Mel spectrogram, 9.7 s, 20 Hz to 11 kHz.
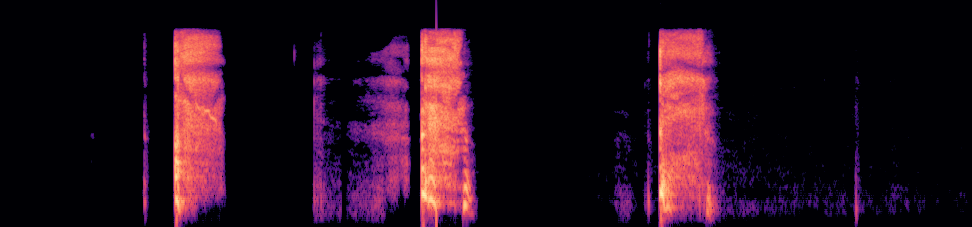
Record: {
  "three_cough_length": "9.7 s",
  "three_cough_amplitude": 28595,
  "three_cough_signal_mean_std_ratio": 0.21,
  "survey_phase": "beta (2021-08-13 to 2022-03-07)",
  "age": "65+",
  "gender": "Female",
  "wearing_mask": "No",
  "symptom_runny_or_blocked_nose": true,
  "symptom_fatigue": true,
  "smoker_status": "Never smoked",
  "respiratory_condition_asthma": false,
  "respiratory_condition_other": false,
  "recruitment_source": "REACT",
  "submission_delay": "1 day",
  "covid_test_result": "Negative",
  "covid_test_method": "RT-qPCR"
}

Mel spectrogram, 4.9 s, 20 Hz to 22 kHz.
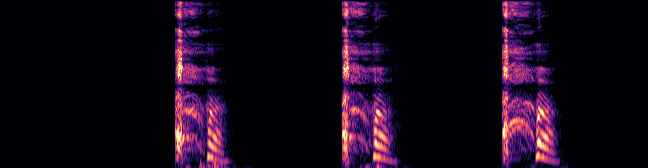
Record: {
  "three_cough_length": "4.9 s",
  "three_cough_amplitude": 15783,
  "three_cough_signal_mean_std_ratio": 0.33,
  "survey_phase": "beta (2021-08-13 to 2022-03-07)",
  "age": "45-64",
  "gender": "Female",
  "wearing_mask": "No",
  "symptom_runny_or_blocked_nose": true,
  "symptom_onset": "12 days",
  "smoker_status": "Never smoked",
  "respiratory_condition_asthma": false,
  "respiratory_condition_other": false,
  "recruitment_source": "REACT",
  "submission_delay": "3 days",
  "covid_test_result": "Negative",
  "covid_test_method": "RT-qPCR"
}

